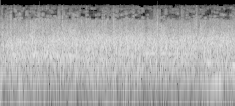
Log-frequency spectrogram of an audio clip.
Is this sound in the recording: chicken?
no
